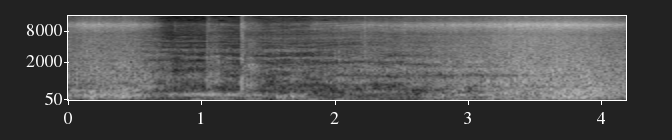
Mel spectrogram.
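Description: Small sea waves breaking and washing up a sandy beach, swelling to their loudest near the end. A single sharp click about a second in.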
